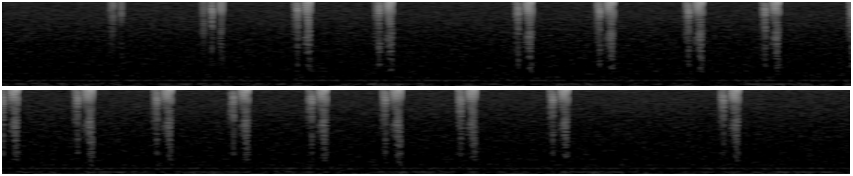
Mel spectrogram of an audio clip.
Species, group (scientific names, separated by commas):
Antaxius spinibrachius, Orthoptera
